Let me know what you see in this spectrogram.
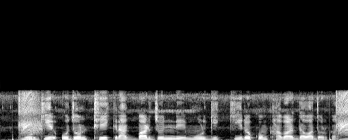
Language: Bangla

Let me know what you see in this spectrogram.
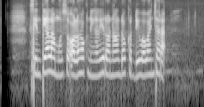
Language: Sundanese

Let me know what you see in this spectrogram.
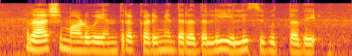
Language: Kannada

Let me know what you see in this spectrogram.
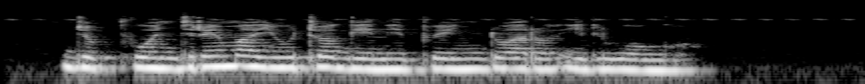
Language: Luo (Kenya and Tanzania)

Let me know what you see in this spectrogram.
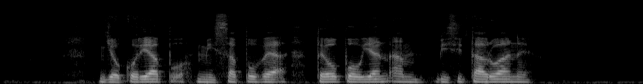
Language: Yaqui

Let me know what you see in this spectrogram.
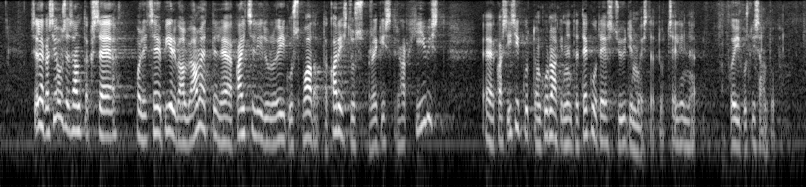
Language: Estonian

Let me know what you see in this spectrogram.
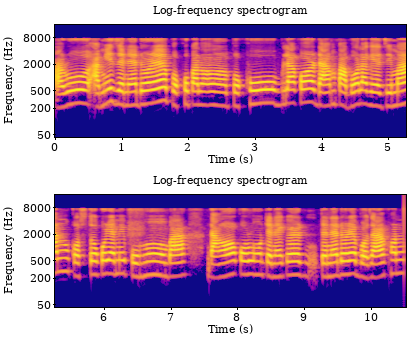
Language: Assamese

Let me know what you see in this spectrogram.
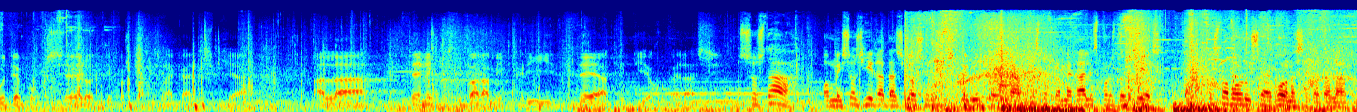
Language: Greek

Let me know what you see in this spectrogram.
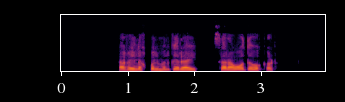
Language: Pashto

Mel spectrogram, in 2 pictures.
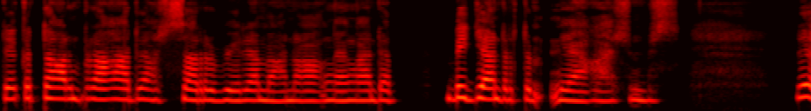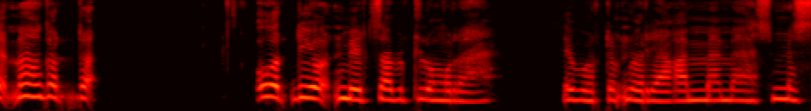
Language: Qaqet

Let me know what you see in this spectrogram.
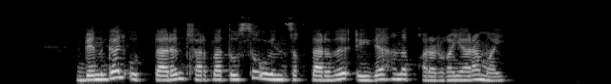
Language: Bashkir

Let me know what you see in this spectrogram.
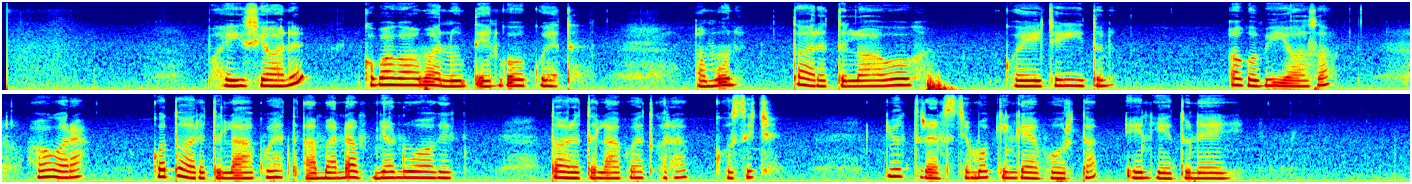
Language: Kalenjin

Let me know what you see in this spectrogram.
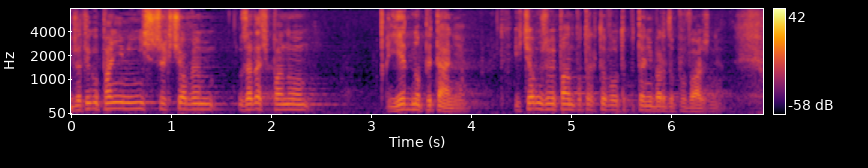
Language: Polish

